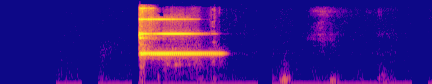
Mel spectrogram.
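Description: A single bright bell-like ding about a second and a half in, a high chime with a few ringing tones that fades out within about a second.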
